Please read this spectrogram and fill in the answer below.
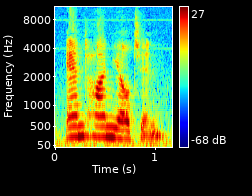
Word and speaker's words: Anton Yelchin: It's the, Anton Yelchin. I'm pretty sure that's how you pronounce his name. It seems pretty straightforward with all of the letters.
